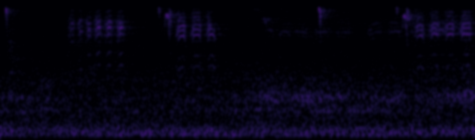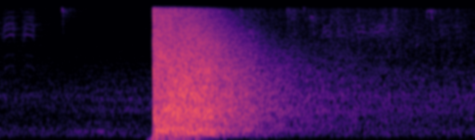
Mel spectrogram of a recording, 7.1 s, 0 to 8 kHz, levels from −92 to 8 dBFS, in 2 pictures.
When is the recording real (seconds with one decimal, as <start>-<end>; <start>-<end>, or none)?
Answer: 0.0-7.1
